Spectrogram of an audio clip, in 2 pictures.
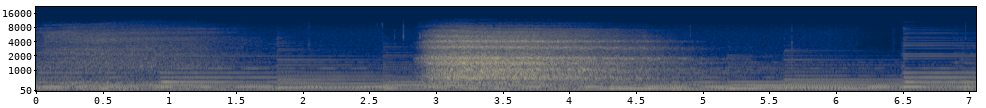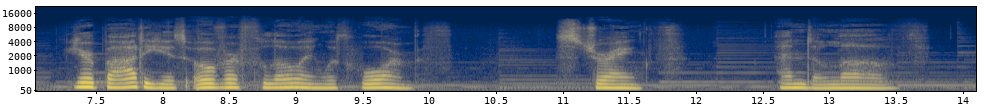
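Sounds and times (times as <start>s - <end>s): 
deep breath in through nose and out through mouth: 0.0s - 1.8s, 2.9s - 5.2s
soft sustained music: 0.0s - 14.1s
speech: 7.4s - 10.1s, 11.2s - 11.7s, 12.6s - 13.6s.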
